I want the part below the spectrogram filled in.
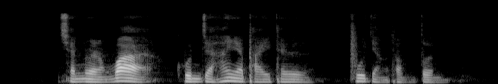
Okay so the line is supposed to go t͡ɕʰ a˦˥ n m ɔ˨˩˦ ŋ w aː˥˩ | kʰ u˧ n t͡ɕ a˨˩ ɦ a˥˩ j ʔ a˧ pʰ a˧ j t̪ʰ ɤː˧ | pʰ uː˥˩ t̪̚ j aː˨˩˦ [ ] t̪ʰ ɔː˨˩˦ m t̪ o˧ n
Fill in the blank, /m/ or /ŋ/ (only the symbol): ŋ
